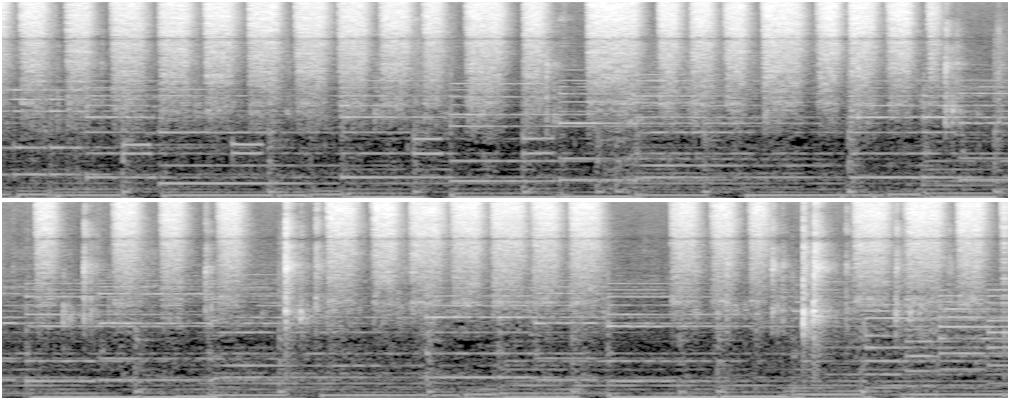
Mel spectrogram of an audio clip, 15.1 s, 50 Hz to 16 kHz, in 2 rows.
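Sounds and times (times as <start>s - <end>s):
bass and keyboard notes: 0.0s - 15.0s
hissy hi-hat beat: 0.0s - 15.0s.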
